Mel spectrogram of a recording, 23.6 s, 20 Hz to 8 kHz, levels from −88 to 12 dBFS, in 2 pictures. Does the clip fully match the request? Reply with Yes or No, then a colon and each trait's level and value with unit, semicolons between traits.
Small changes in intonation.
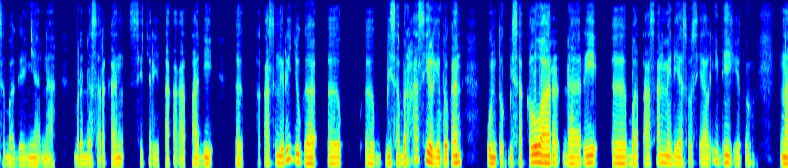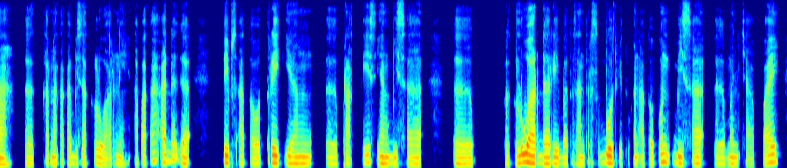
Yes: narrow, 2.1 semitones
